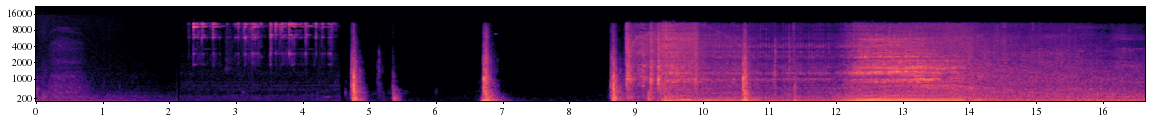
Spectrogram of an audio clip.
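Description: Car door thunks shut after rustling movement, a second clunk follows, then an engine starts and a vehicle drives off, its steady road rumble swelling and easing as it pulls away.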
